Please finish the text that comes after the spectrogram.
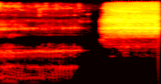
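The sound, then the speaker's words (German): A single loud snore from a tailor sleeping deeply in his bed at night: a deep, rattling, buzzing inhale, then a brief pause and a long, airy, hissing exhale, with no talking. “Man hörte sein lautes Schnarchen.”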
